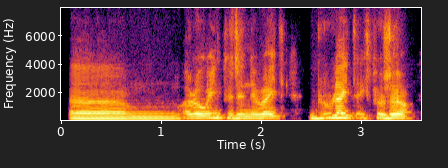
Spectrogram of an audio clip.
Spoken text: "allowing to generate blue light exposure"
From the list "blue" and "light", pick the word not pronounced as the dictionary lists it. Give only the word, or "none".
none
